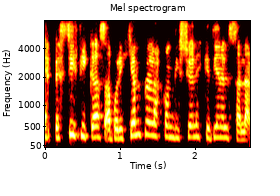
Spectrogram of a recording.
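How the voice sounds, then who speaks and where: A woman's high-pitched voice in a Chilean accent, dark and mellow in tone, with fairly even intonation and a dry, close sound with no echo. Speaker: government official. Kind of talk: interview answer. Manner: hesitant, many fillers.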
